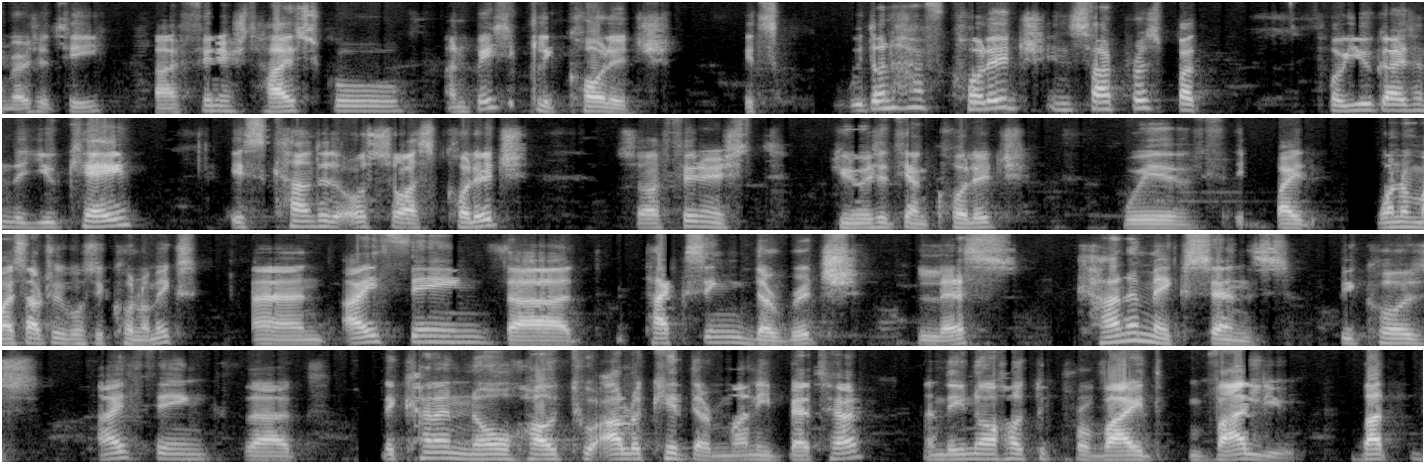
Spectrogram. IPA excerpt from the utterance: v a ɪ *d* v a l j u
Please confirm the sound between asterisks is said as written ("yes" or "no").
yes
